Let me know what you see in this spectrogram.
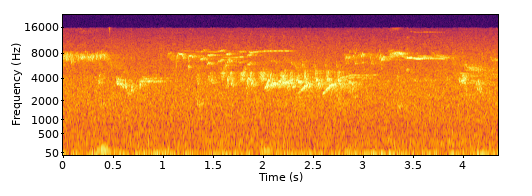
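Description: Birds chirping faintly: a scattering of short, high chirps and little glides.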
